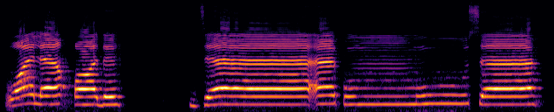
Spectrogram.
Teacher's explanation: دال جو ہے یہ حروف قلقلہ میں سے ہے، ٹھیک ہے، تو اس کو ہلا کر پڑھیں گے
